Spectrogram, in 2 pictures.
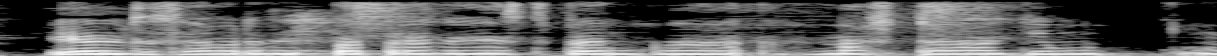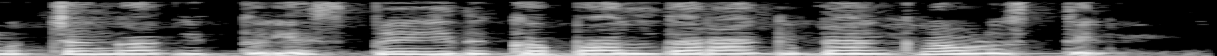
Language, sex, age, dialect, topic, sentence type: Kannada, female, 56-60, Central, banking, statement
